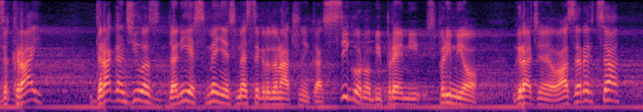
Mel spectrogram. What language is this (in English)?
Serbian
